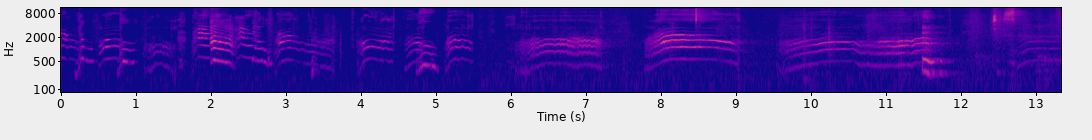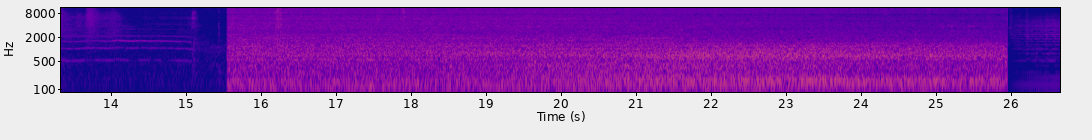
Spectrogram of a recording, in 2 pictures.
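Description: Domestic cat meowing repeatedly, held close to a microphone: a run of short meows, then longer wavering ones and one long drawn-out call. About fifteen seconds in, this gives way to a steady, loud rushing noise.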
